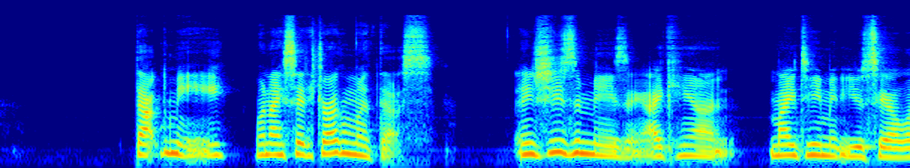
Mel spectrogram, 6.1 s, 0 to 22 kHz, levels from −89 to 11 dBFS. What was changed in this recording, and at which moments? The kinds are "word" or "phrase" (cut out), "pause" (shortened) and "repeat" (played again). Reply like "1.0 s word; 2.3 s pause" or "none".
1.1 s word; 1.6 s pause; 2.1 s phrase; 3.0 s pause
